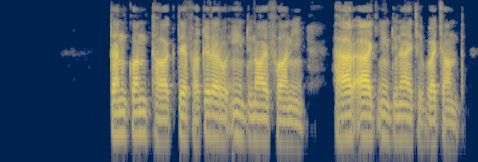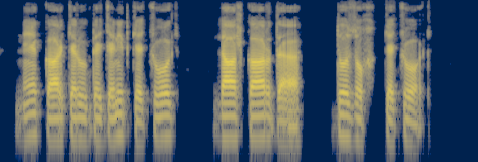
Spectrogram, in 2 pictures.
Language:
Gawri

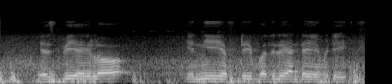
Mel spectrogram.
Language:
Telugu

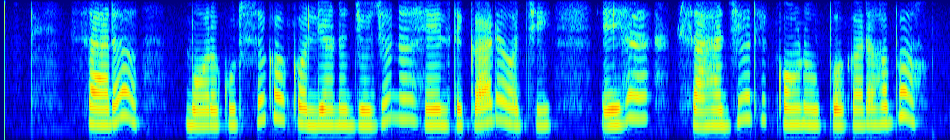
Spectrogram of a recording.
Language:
Odia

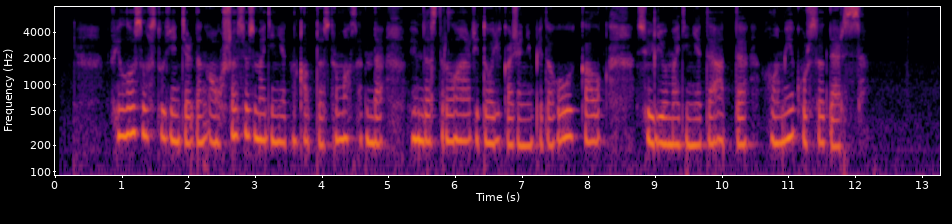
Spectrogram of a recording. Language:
Kazakh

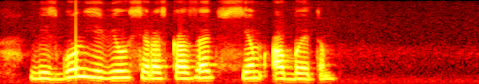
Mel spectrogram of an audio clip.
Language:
Russian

